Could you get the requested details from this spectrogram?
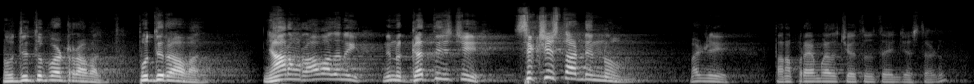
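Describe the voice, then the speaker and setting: A man preaching a sermon, swinging from loud rises to soft drops. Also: a little high, sing-song, moderate pace, pauses often. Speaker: pastor. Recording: long hall reverb.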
